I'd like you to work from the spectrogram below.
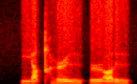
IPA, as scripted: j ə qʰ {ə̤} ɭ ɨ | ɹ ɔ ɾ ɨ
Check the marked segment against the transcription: correct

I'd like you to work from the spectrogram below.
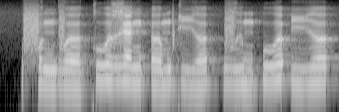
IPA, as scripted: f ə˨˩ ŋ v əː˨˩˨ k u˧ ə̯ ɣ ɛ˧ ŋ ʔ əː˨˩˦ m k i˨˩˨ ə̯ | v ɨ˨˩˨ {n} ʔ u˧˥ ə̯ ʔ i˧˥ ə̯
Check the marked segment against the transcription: incorrect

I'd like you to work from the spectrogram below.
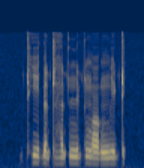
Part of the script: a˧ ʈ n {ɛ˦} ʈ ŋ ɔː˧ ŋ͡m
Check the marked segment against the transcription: correct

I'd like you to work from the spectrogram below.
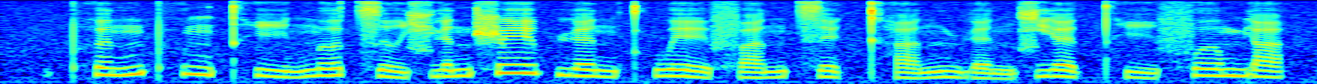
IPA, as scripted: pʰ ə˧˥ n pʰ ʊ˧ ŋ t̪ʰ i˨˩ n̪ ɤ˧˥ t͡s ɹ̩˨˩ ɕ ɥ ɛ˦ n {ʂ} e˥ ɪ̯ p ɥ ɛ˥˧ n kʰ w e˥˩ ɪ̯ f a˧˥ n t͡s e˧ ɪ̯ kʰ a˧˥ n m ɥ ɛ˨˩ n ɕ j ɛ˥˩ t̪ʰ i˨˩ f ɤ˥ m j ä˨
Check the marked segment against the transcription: correct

